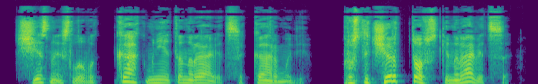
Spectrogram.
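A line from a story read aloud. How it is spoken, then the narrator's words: Whispering. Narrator (Russian): снова зашептал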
